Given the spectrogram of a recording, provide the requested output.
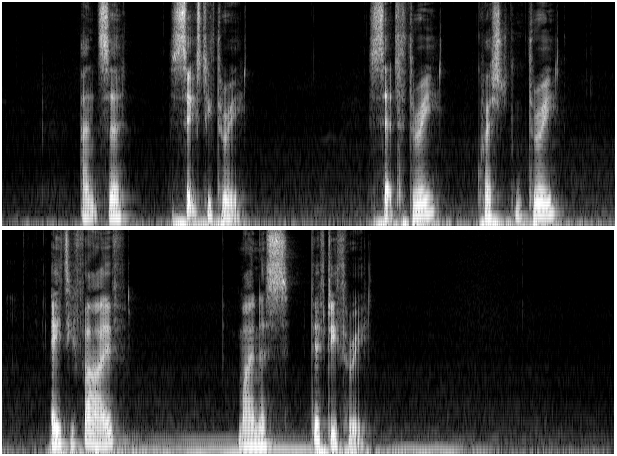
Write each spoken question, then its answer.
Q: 85 minus 53.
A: Answer 32.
